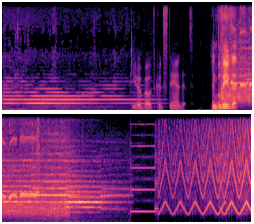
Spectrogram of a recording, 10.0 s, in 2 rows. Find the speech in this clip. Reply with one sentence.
The speech can be heard from 2.5 to 4.7 s.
